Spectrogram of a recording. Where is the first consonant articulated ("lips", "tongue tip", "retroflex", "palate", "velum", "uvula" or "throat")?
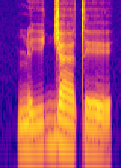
retroflex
